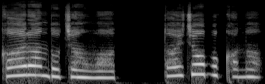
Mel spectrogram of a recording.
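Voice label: Japanese; M1A1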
